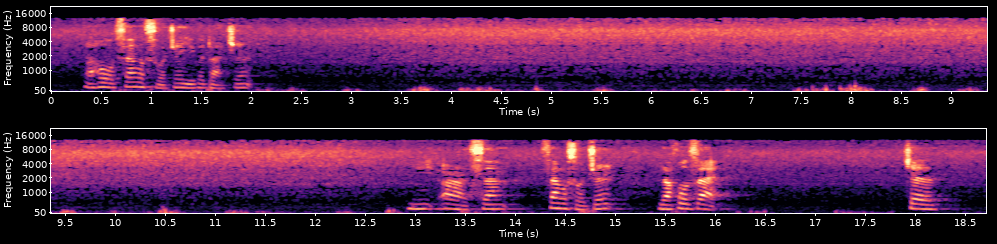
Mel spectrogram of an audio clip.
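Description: A crochet hook softly rustles and tugs through yarn.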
